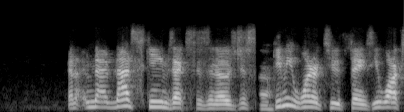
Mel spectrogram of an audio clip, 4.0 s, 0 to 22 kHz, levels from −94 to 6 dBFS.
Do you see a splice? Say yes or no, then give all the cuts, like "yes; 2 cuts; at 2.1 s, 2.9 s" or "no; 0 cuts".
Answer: yes; 1 cut; at 2.5 s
